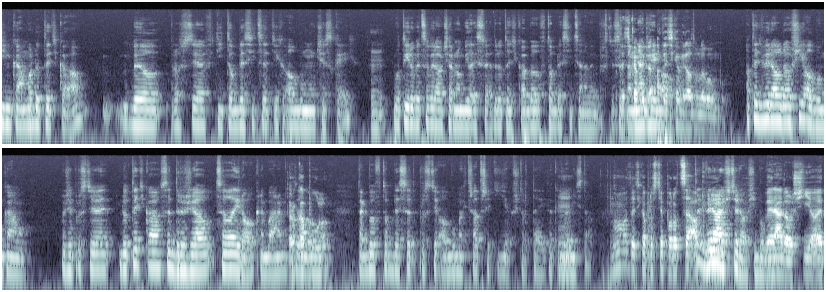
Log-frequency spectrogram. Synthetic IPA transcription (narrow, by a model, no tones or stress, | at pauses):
iːnkaːmodot̪ɛcka | bɪlpɾoscɛft̪iːt̪op̚dɛsiːt͡sɛcɛxa̰lbumuːt͡ʃɛskḛjx | vot̪ːiːɾo̞bɪt͡sɛvɪdalt͡ʃɛɾnobiːlejsvʲjɛt̪dot̪ɛckabɪlft̪ob̚dɛsiːt͡sɛnɛvɪmpɾoscɛsɛɛt̪amɲaːkeɛkavɪdalt̪odlɛbombuʔat̪ɛcvɪdaldalʃiːalbumkaːmo | aʒɛpɾoscʲɛdot̪ɛckasɛdr̩ʒɛlt͡sɛlejɾoknɛbojaːnɛviɾokauːlt̪aɡ̚bɪlft̪opdɛsɛt̪pɾoscʲɛʔalbumɛxt̪r̥ɛbat̪r̝̥ɛciːaʃt̪vrt̪ejt̪akiːlɛmiːst̪a | noat̪ɛckapɾoscɛpoɾot͡sɛʔaɛcvɪdajɛʃcɛdalʃiːbomvɪdaːdalʃia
